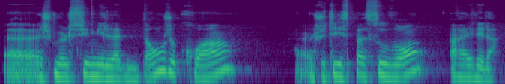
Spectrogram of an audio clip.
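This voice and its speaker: A man teaching software in a casual live stream, relaxed and self-mocking, thinking aloud with many fillers and restarts. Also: a little high, normal speed, slightly rough.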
